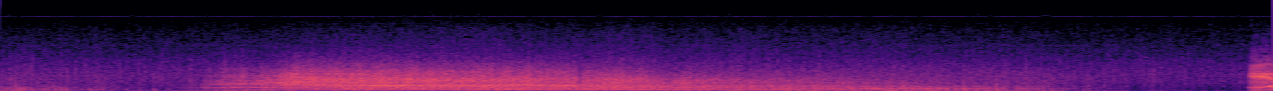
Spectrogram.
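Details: Playful young African elephants at the Bronx Zoo give a long, brassy, blaring trumpet that swells loudly and holds for several seconds.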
